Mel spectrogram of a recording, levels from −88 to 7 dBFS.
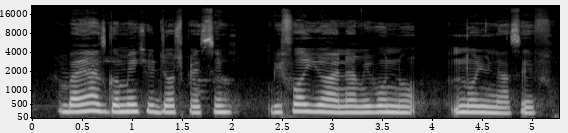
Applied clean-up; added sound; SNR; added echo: none; none; none; none.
